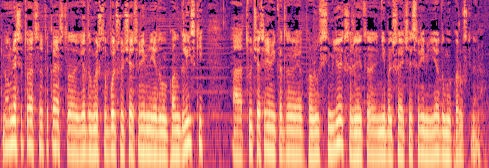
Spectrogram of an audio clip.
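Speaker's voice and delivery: usual speaking voice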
